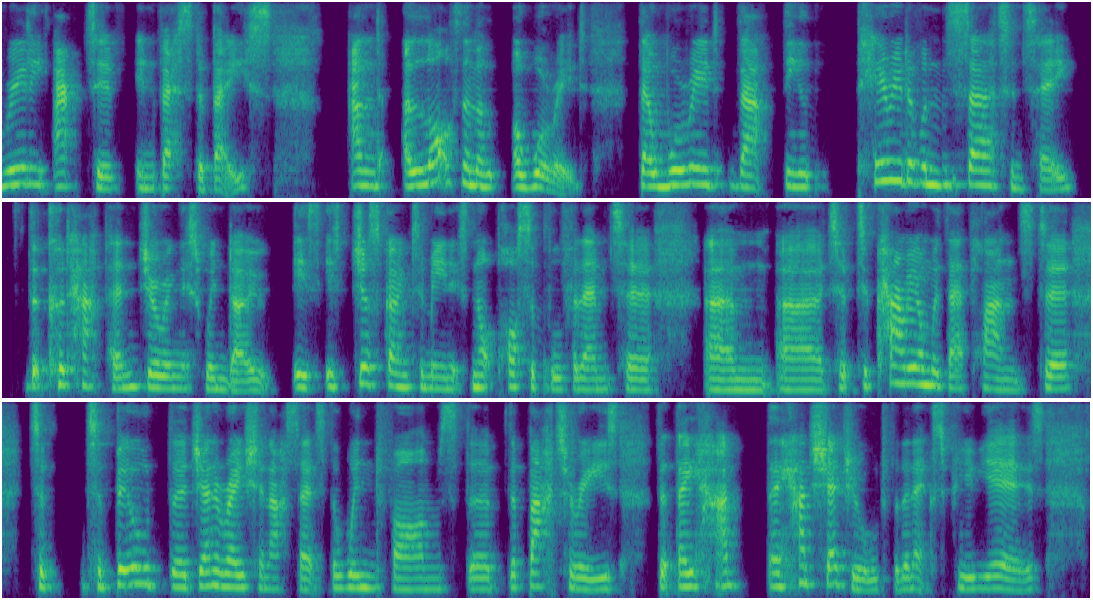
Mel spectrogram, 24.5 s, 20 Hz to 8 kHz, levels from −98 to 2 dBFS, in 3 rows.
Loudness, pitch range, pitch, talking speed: -20 LUFS, 170-215 Hz, 195 Hz, 170 wpm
